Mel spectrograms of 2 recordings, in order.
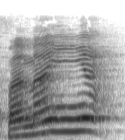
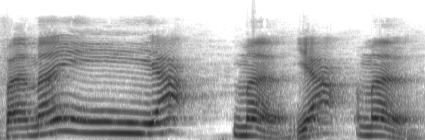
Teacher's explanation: Ya-nya jelas, jadi tidak ada dengungnya. Ya-nya nggak boleh ikut ke bawah dengung. · Ya-nya jangan ikut dengung. Hati-hati nih.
